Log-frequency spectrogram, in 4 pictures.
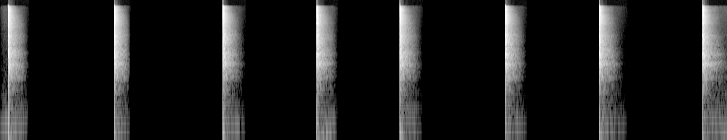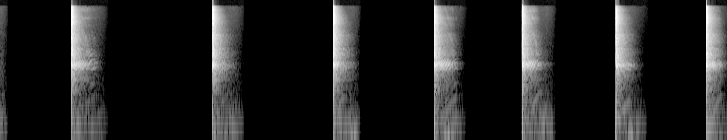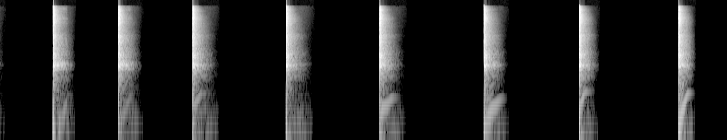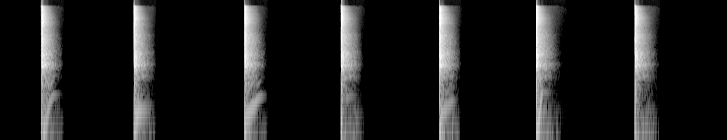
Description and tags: Magnet attracts coins
attracts, coins, impact, magnet, metal, metallic, tin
